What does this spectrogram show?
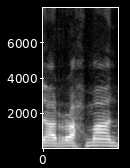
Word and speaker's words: Ar-Rahman: But one thing you forgot to mention, in Ar-Rahman, the Ra is full mouth because it's got Fatha on top, yeah?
